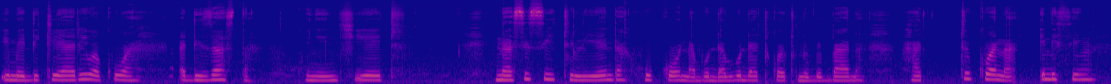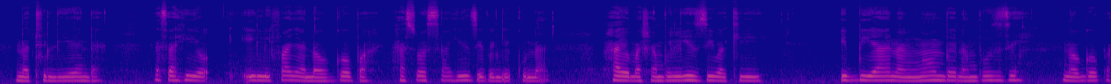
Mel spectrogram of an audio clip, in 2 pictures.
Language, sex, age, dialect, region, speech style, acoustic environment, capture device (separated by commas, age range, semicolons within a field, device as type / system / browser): Swahili, female, 25-34, Kenya - Nairobi Sheng-influenced, Kenya, relaxed; focused, silence, desktop / Windows / Chrome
